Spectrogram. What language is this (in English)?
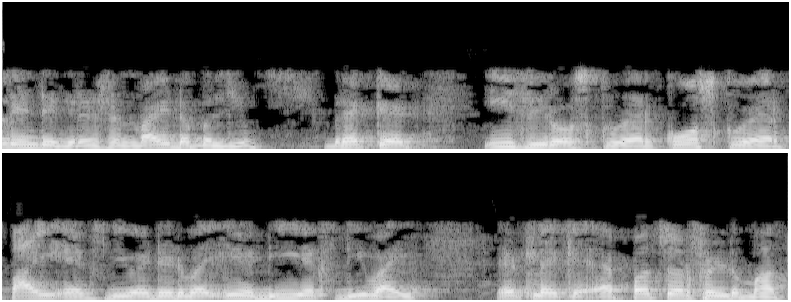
Gujarati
